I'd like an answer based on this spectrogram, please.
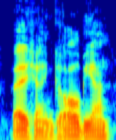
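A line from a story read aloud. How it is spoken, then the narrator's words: Annoyed muttering to himself. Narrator (German): Jean, verärgert, da er die junge Witwe gekränkt glaubte, murmelte vor sich hin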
